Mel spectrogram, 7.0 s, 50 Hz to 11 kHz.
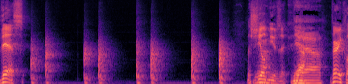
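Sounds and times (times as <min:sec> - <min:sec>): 
speech: 0:00.0 - 0:00.6, 0:05.0 - 0:06.9
sharp knocks on a door: 0:00.6 - 0:04.7.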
